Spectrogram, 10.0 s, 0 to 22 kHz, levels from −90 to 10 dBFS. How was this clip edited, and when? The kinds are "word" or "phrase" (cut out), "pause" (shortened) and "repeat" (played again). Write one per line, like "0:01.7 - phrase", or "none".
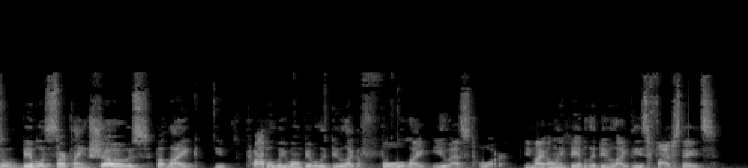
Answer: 0:02.0 - pause
0:02.7 - pause
0:06.9 - pause

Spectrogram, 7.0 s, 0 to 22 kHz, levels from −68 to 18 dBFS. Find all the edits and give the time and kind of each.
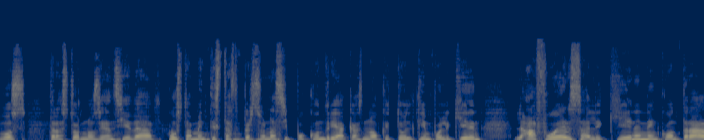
0:01.6 - pause

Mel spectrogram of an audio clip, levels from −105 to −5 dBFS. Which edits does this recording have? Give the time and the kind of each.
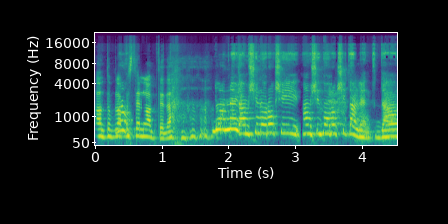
0:02.1 - word
0:03.1 - word

